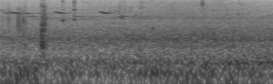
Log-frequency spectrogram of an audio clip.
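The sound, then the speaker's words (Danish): A fizzy drink with ice cubes and lemon peel bubbles in a glass, a steady crackling hiss of popping bubbles with one brief sharper splash early on, and no voices. “Det bobler, og det summer.”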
